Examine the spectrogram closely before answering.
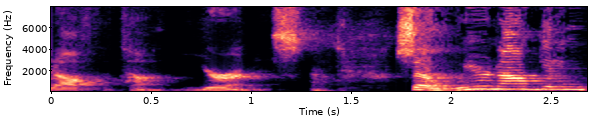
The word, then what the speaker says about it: Uranus: Friends, this is not your anus, this is Uranus. 3 short syllables. Let's all try that. Uranus. Good. See, when you say it right, it just rolls right off the tongue. Uranus.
